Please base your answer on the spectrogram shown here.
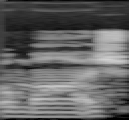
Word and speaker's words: homage: look up the word homage which sounds like it starts with o but it's actually a silent h so it's h o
